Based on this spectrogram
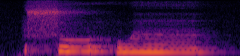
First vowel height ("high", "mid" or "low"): high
